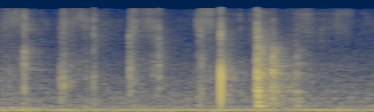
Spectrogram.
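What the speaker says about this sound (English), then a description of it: "Let's just do one more shuffle here." A deck of tarot cards is riffled and shuffled by hand, a short soft flurry of card flicks with two crisp snaps close by.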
